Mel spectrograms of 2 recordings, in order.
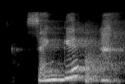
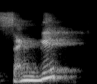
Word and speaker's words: Senge: En toen dacht ik van ja, maar hoe spreek je nou de, naam uit van deze auteur? Ja, nou, die spreek je verschillend uit. In het Duits is het Senge. In het Deens is het Senge. Maar je hebt ook Senge. En, en, en, en uiteindelijk vonden we een site en die zei van ja, het is Pieter Sengi.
